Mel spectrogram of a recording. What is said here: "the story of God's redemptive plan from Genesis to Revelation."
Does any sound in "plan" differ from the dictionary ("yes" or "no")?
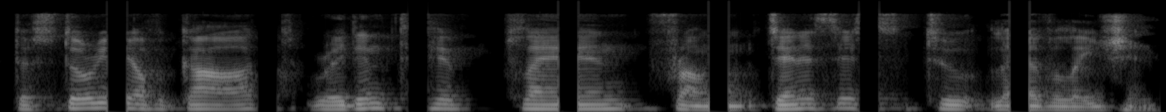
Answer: no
